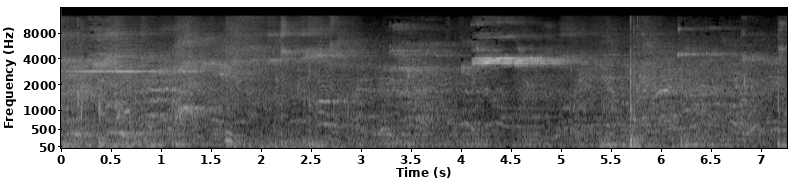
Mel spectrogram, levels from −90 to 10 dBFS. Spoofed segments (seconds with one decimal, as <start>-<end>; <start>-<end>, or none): 0.5-3.0; 4.4-5.4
